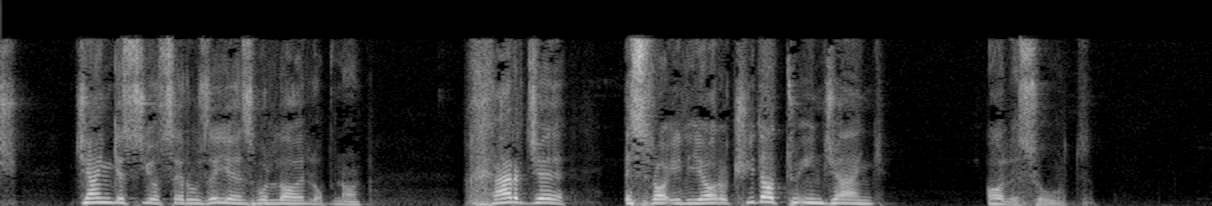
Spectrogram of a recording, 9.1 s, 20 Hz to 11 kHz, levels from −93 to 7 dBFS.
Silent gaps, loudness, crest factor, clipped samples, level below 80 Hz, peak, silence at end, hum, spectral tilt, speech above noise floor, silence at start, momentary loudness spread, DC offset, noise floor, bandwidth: none; -20 LUFS; 22 dB; under 0.1%; -54 dBFS; 0 dBFS; 0.95 s; none; -4 dB/octave; 55 dB; 0 s; 15 LU; under 0.1%; -75 dBFS; 9.4 kHz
